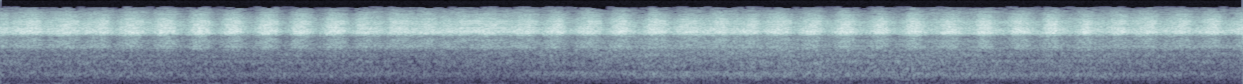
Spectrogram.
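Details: Cicadas singing in the heat on a desolate Greek island beach by the Adriatic sea: a dense, high buzzing chorus pulsing about three times per second, with a soft wash of surf beneath.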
